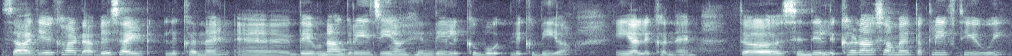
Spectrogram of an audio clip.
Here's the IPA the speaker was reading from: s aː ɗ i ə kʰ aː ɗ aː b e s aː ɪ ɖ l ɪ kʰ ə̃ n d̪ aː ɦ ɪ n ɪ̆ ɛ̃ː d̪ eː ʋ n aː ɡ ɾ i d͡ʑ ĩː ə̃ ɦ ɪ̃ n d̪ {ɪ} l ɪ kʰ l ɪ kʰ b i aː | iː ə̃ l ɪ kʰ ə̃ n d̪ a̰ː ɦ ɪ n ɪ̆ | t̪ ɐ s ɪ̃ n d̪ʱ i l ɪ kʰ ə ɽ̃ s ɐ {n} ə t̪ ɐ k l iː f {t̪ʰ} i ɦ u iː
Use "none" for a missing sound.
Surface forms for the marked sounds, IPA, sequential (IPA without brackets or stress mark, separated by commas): i, m, t̪ʰ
